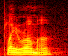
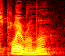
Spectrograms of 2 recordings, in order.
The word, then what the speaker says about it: pleroma: Up here is pleroma, or pleroma, the accent's on the first syllable. But we have the tendency to want to accent the middle syllable, pleroma. Well, it's pleroma.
